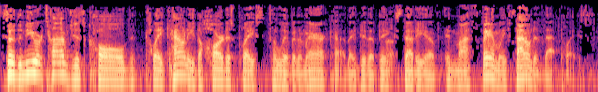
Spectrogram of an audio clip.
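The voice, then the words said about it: Southern twang accent. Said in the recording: “there's no way that accent's from Boston ... the twang”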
